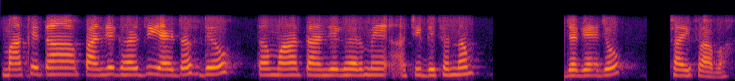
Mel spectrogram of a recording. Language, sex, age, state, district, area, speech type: Sindhi, female, 30-45, Delhi, South Delhi, urban, conversation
